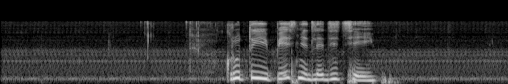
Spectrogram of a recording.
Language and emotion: Russian, positive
